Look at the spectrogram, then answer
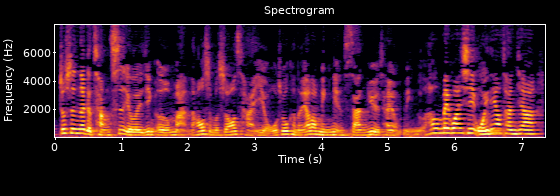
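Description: A middle-aged woman telling a personal story in a casual, chatty way, full of fillers and tag questions. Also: medium pitch. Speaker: podcast host.

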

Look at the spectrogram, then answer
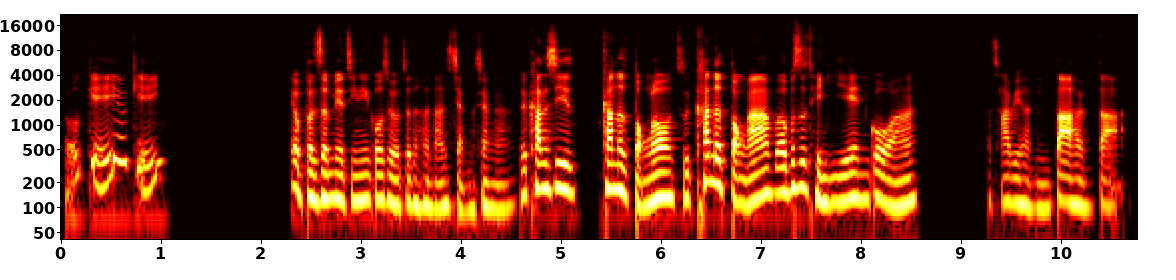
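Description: A man's voice: medium pitch, sing-song, moderate pace, fairly bright tone. A man hosting a casual chat, curious and asking many questions.

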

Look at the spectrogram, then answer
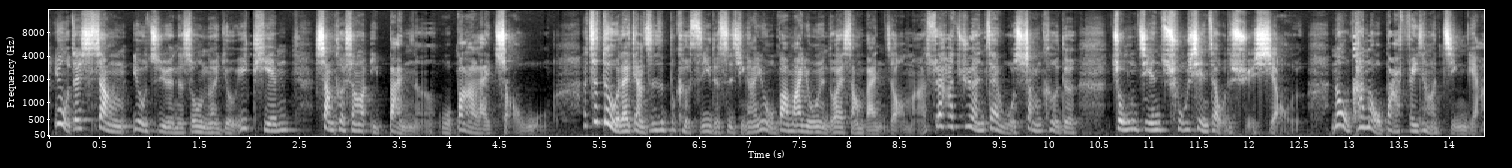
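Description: A woman's voice: on the low side, huge pitch swings, fast, breathy edge. A woman with a Taiwanese Mandarin accent, hosting a podcast and telling personal stories in a reflective, rambling way with many fillers. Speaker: podcast host. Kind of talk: casual personal storytelling.

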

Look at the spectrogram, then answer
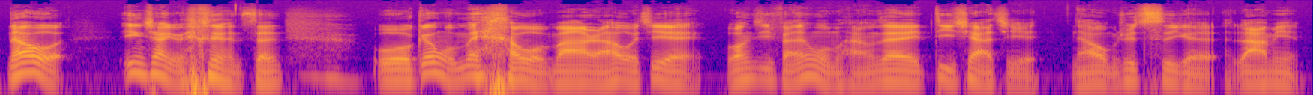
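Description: Male podcast host, fast animated storyteller, bright tone. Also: on the low side, no room sound. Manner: animated storyteller, quick restarts, laughs at his own story. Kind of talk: casual chat, telling a personal story.

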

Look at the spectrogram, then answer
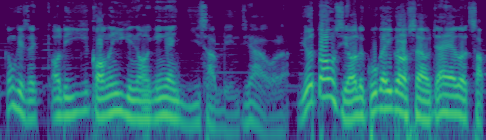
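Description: A man's voice: mid-range voice, very animated, racing, faint music behind. A man with a Hong Kong Cantonese accent hosting a casual true-crime discussion, speculating colloquially and throwing out rhetorical questions. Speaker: podcast host.

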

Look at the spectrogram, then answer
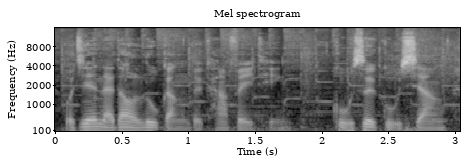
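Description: Taiwanese guy hosting a podcast, deep mellow voice, chatty and upbeat, soft music under it. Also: fast talker. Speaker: podcast host. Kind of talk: casual chat. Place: old-house café.

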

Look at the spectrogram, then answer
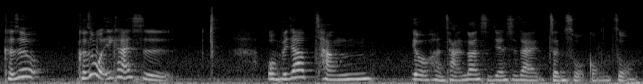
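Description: Podcast co-host: young Taiwanese woman, slightly high voice, playful casual storyteller, faint background noise. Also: normal speed, darkish tone. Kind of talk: casual chat, telling anecdotes.

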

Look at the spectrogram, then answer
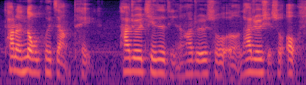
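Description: A young woman with a Taiwanese Mandarin accent tells a story in casual chat, indignant and animated. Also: fairly low pitch, rapid-fire, a little hiss or hum.

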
